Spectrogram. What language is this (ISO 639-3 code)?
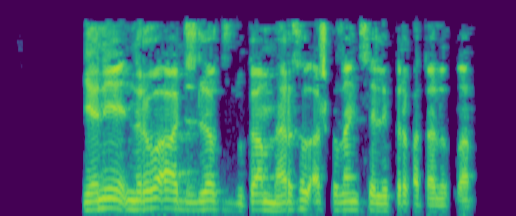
uig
